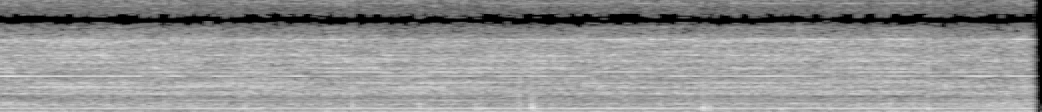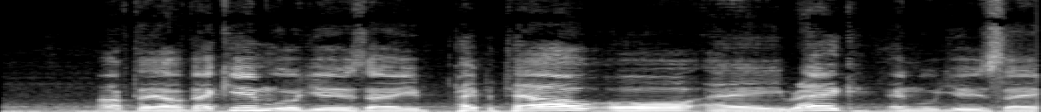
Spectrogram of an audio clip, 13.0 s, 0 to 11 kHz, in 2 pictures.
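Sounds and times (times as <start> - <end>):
handheld vacuum running: 0.0 - 6.6.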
